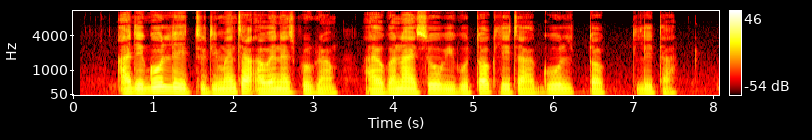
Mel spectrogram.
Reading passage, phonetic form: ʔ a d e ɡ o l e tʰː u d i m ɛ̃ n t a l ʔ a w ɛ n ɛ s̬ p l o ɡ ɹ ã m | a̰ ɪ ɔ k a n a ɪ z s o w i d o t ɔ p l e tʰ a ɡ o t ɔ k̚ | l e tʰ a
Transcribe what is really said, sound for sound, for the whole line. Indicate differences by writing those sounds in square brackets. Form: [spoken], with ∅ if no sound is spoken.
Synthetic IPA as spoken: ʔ a d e ɡ o l e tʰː u d i m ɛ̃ n t a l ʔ a w ɛ n ɛ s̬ p [ɹ] o ɡ ɹ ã m | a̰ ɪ ɔ [ɡ] a n a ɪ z s o w i [ɡ] o t ɔ [k] l e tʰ a ɡ o t ɔ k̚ | l e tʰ a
